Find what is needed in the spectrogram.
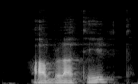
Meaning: neuter singular of ablativ
- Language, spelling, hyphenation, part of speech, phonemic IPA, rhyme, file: Norwegian Bokmål, ablativt, ab‧la‧tivt, adjective, /ˈɑːblatiːʋt/, -iːʋt, NB - Pronunciation of Norwegian Bokmål «ablativt».ogg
